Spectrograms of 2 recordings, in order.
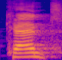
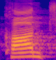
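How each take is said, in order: First: कैंट punched out with a front "ae"; overdone American vowel. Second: कांट punched louder, with open "aa"; overdone British vowel. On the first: Teacher showing an overdone accent, कैंट with strong "ae". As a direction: stress कैंट, vowel as in "cat". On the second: Teacher showing an overdone accent, कांट loud with open "aa". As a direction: hit कांट hard with a full "aa". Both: Shown as a demonstration. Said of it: "ज्यादा full band से बोलेगा तो".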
